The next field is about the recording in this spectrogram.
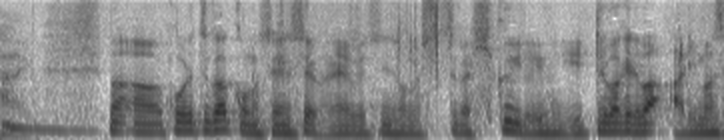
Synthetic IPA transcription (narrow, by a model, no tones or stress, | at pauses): ai | maːʔako̞ːɾʲit͡sɨɡakːoːno̞sẽɰ̃se̞ːɡa̰ne̞be̞t͡sɨɲ̟iso̞no̞ɕi̥t͡sɨɡaçi̥kɯit̪o̞jɯ̟ɦɯ̟ːɲijɯ̟t̪ːe̞ɾɯ̟βake̞d̪e̞βaʔa̰ɾʲimas̬ẽ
